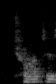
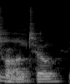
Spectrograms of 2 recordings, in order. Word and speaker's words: Toronto: Sorry, I'm laughing because you can always tell who's not from here because they pronounce the T. – Toronto, yeah.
